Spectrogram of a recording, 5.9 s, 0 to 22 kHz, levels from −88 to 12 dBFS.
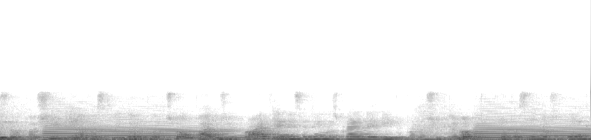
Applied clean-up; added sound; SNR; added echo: none; Wind instrument, woodwind instrument; 11 dB; reverberation time 1.2 s.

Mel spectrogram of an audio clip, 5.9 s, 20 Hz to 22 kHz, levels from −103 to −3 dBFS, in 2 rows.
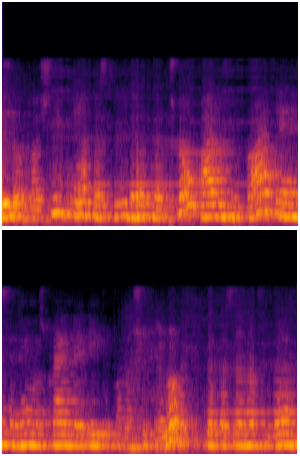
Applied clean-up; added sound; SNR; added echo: neural separator model SepFormer DNS4.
